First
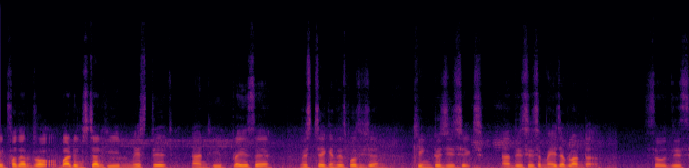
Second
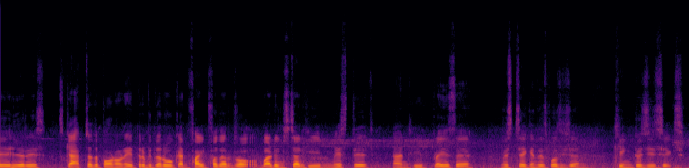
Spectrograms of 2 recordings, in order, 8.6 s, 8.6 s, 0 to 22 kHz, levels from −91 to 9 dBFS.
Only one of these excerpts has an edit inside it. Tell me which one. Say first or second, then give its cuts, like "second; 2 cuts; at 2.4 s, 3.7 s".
first; 1 cut; at 7.6 s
